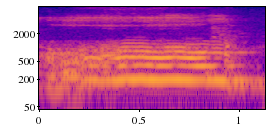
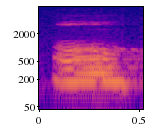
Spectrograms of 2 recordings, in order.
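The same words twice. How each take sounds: First: The sound is heavy and forceful. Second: The sound is soft and light. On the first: The speaker calls it wrong. "not like that" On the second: The speaker calls it right. "oh very light"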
